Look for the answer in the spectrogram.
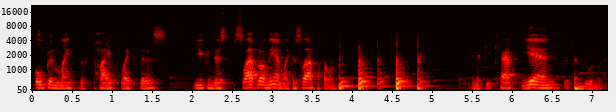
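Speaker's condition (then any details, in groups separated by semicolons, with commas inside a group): No condition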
